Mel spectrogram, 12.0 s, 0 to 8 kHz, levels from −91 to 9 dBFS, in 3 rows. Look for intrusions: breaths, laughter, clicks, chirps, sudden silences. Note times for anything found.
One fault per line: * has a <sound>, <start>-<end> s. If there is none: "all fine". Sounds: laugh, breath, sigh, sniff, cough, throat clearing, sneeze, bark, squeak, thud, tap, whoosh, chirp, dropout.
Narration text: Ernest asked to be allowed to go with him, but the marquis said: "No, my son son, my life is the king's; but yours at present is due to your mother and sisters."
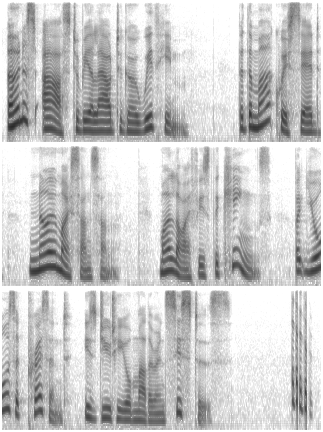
* has a chirp, 11.6-11.9 s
